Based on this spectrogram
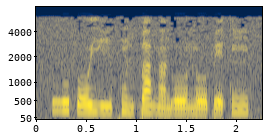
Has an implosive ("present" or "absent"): present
